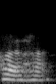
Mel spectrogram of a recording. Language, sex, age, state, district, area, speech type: Assamese, female, 18-30, Assam, Goalpara, urban, conversation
